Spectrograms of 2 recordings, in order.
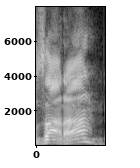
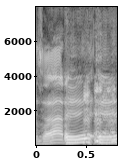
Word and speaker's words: Zara: Estou aqui com meu amigo Zará. Aí, não é Zará, é Zara.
